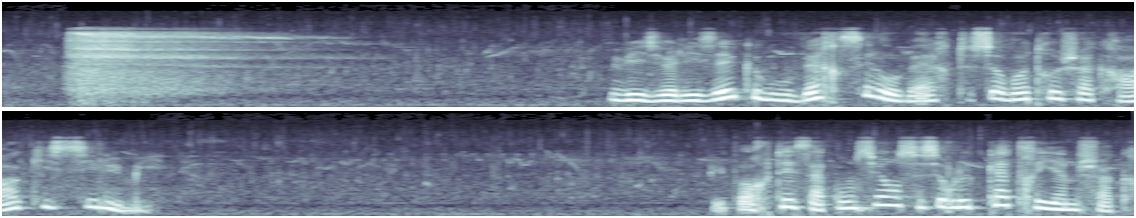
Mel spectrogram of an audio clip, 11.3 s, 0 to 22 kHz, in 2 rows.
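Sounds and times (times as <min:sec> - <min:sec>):
deep breath during a guided chakra meditation: 0:00.3 - 0:01.8
speech: 0:03.0 - 0:06.5, 0:09.3 - 0:11.3.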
